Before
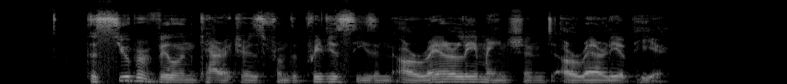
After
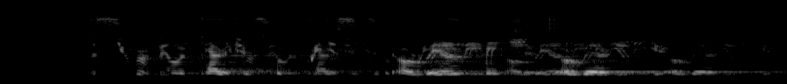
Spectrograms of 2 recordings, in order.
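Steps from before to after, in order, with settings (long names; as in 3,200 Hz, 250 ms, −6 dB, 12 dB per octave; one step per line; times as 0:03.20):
expanding power law on the bin magnitudes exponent 1.9
low-pass filter 1,800 Hz 12 dB per octave
noise gate −55 dBFS, range −19 dB
speech leveller 2 s
linear-phase brick-wall high-pass 490 Hz
0:04.13–0:06.47: double-tracking delay 46 ms −4 dB
single-tap delay 1,082 ms −14 dB
comb and all-pass reverb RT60 3.2 s, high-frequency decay 0.55×, pre-delay 20 ms, DRR 19.5 dB
level +1 dB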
